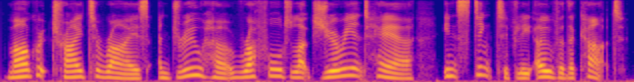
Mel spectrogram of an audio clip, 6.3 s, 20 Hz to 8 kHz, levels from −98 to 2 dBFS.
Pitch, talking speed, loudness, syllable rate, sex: 205 Hz, 130 wpm, -18 LUFS, 3.9 syllables/s, female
